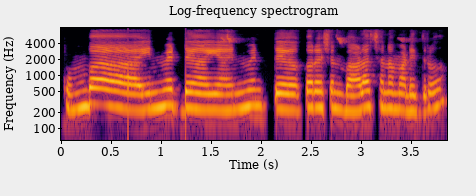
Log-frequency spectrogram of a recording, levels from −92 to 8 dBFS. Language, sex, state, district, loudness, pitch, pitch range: Kannada, female, Karnataka, Shimoga, -13 LUFS, 235 Hz, 220-250 Hz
